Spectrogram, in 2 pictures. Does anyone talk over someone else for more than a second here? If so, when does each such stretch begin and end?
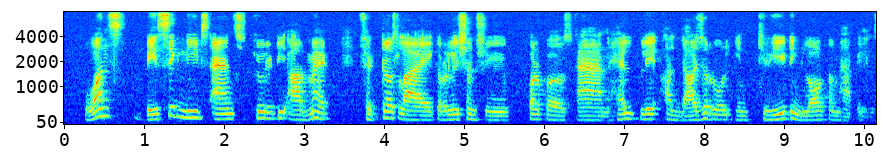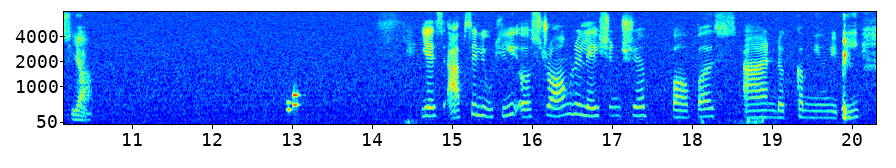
none

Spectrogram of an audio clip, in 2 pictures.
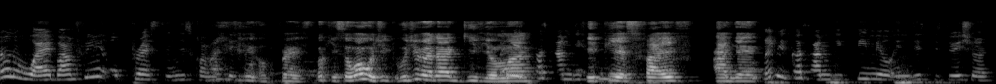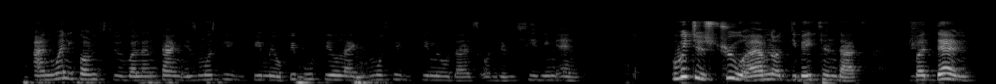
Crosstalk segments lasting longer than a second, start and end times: none

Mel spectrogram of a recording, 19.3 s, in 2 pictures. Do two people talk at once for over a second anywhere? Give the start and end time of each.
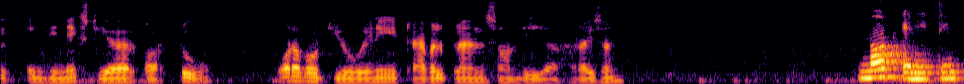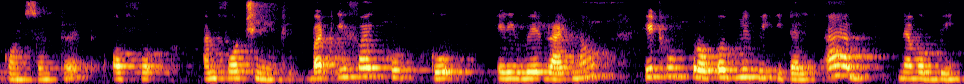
none

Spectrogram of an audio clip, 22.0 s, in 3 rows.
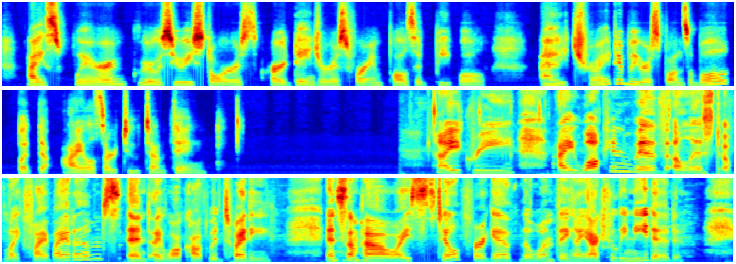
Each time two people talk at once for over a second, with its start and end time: none

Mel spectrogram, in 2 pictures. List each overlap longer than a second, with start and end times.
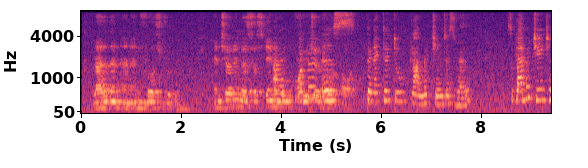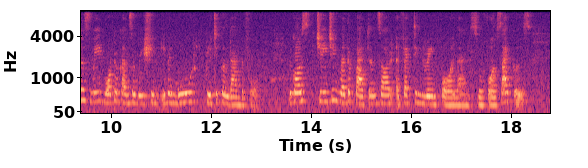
3.8-5.4

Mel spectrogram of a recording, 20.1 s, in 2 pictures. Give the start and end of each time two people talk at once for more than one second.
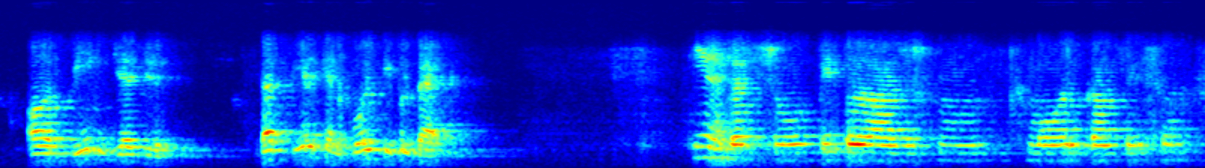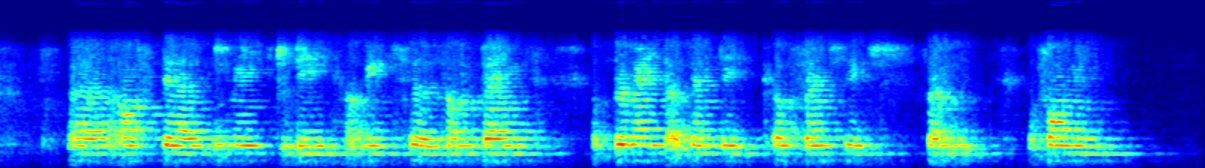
none

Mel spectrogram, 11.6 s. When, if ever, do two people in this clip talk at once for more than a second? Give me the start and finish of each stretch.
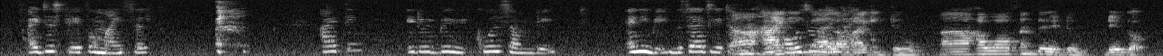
7.3-8.6

